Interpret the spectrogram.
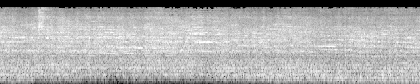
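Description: Double-stack intermodal freight cars rolling steadily past: a continuous rumble and rattle of steel wheels on the rails, with a faint high-pitched wheel squeal running through it.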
